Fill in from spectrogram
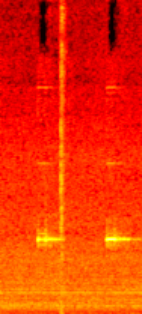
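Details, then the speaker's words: Induction cooktop giving two high-pitched beeps over steady cooling-fan hiss because no pan is detected on the zone; beeping stops when a compatible pan is placed. "परत आवाज येत आहे कारण भांड काही नाहीये त्याच्यावर"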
